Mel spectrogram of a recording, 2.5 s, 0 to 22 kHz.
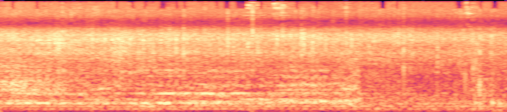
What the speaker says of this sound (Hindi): इसको 2 मिनट हम लोग फ्राई कर लेते हैं।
